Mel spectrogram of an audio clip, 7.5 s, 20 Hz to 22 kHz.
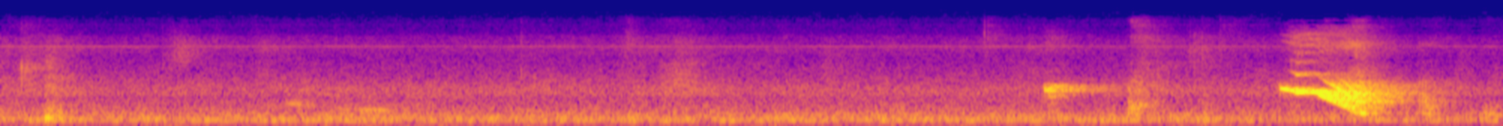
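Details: Newborn Labrador Retriever puppies, seven of them born May 24, 2021, lying with their mother Belle on a live puppy cam; a short squeak, then a loud falling whimper near the end over a faint steady hum.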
